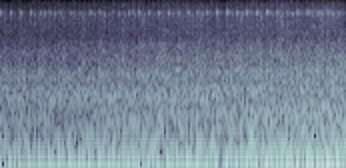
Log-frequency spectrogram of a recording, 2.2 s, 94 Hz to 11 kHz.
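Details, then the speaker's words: 1967 VW Bug air-cooled flat-four after oil-leak repair with belt re-tensioned: steady, even low idle with smooth rhythmic putter and no knocks or squeals; sounds good and quiet; normal idle. "Sounds good. Quiet."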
